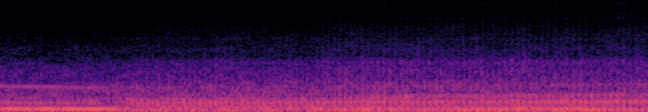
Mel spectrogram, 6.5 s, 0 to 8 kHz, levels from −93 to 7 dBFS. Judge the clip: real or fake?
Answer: fake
